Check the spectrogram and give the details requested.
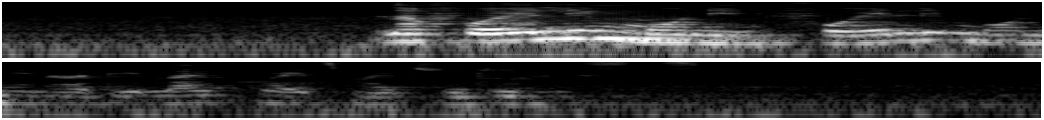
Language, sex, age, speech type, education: Nigerian Pidgin, female, 15-29, spontaneous, tertiary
